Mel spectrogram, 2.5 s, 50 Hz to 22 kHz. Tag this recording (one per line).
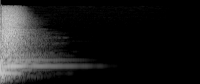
1-shot
velocity
multisample
drum
snare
